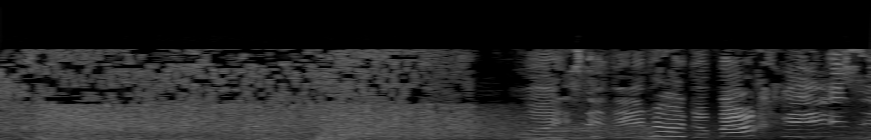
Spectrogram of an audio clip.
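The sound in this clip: Wind rising before an approaching storm: a loud, broad, gusty rush fills the first half and keeps blowing under talking voices afterward.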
